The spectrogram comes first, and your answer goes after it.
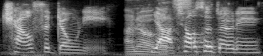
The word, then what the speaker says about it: chalcedony: I don't know how to pronounce that, so It's Chalcedony.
